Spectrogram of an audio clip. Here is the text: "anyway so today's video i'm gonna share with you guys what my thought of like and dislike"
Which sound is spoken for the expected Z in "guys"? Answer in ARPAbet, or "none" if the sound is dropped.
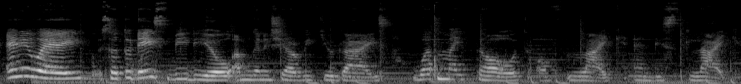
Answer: S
